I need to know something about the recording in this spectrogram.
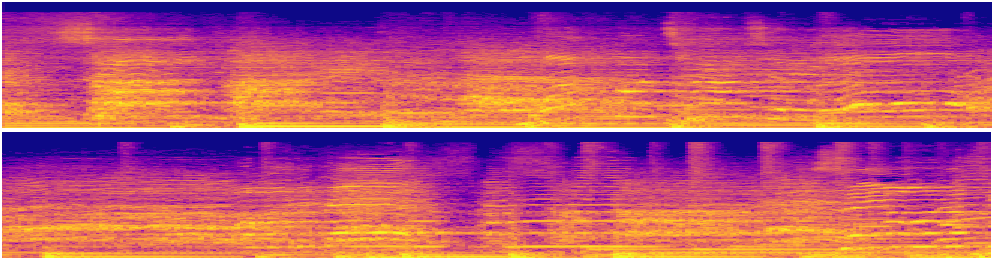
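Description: Live band playing with a steady beat and bass line, with a group of voices singing along.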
